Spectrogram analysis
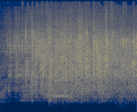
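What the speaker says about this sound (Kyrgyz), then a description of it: "кол чабуулар" A crowd at a stand-up comedy show applauds in a brief, steady burst of dense clapping without speech.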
